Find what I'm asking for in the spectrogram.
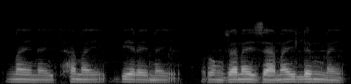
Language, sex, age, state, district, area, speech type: Bodo, male, 18-30, Assam, Udalguri, rural, spontaneous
